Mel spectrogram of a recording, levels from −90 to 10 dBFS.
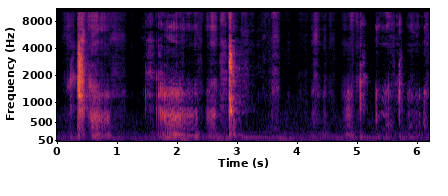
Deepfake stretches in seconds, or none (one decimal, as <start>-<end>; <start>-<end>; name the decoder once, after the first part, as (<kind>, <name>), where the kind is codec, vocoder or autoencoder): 0.0-1.3 (vocoder, WaveNeXt); 2.4-2.8; 3.7-5.0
